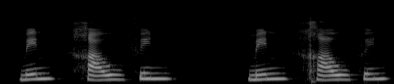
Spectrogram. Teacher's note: نون کے ساؤنڈ کو غنہ نہیں کریں گے کیونکہ نون ساکنہ کے بعد ہمارے پاس خا ہے، اور خا کو ہم جلدی سے پڑھیں گے کیونکہ ہمارے پاس لین لیٹر ہے، واو لین ہے.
